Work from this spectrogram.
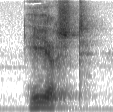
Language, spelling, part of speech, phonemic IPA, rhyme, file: Dutch, heerst, verb, /ɦeːrst/, -eːrst, Nl-heerst.ogg
- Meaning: inflection of heersen: 1. second/third-person singular present indicative 2. plural imperative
